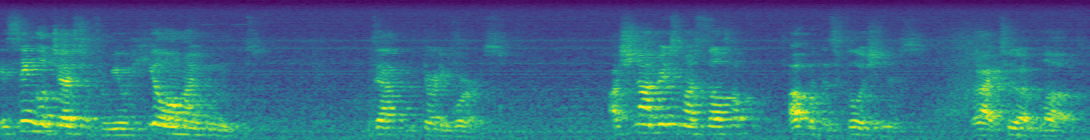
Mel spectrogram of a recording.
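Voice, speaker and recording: A man's voice: sits high, lively intonation, brisk. A man playing a fussy, deferential tutor in an amateur stage play, speaking in a formal, declamatory way. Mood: earnest. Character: fussy, deferential male tutor to a young master. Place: theater stage, recorded from afar. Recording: echoey noisy theater, distant microphone.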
